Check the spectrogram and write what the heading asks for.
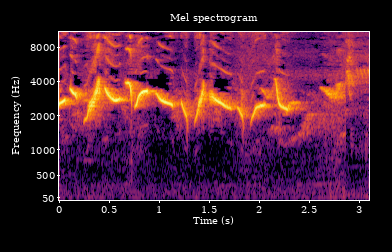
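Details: Chinese hwamei singing in a contest-style morning session: a rapid run of loud, slurred whistled notes, each swooping up and down, about two per second, fading slightly toward the end.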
